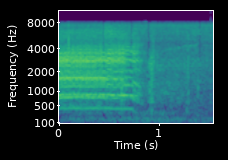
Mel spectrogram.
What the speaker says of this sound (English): We're here at the nanny goat pasture that I got them in.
